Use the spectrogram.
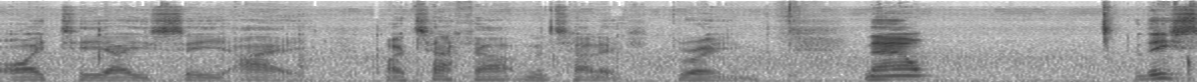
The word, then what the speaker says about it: Itaca: That's spelled I-T-A-C-A.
